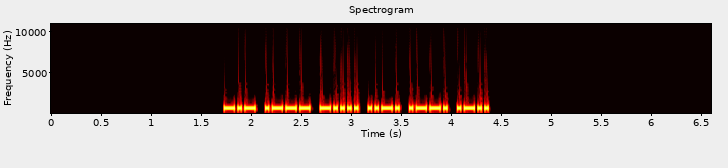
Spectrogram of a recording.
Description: Morse code, heard as a keyed tone, about 34 wpm, 700 Hz. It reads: KJ6FPL
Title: USA Call Signs - 6 Characters - 35wpm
